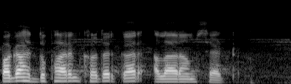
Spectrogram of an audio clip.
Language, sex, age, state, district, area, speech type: Kashmiri, male, 18-30, Jammu and Kashmir, Kupwara, rural, read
